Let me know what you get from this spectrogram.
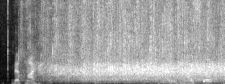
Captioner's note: audience applauding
